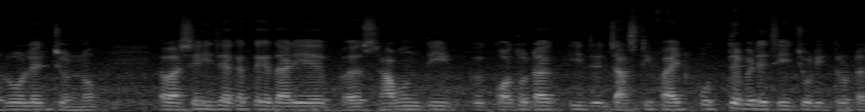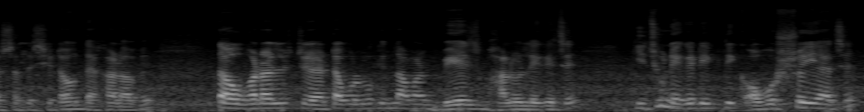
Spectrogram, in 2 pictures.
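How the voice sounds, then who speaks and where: A man speaking, giving a casual film trailer review on his channel and pausing often with fillers. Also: medium pitch, a little hiss or hum. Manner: conversational, hesitant with frequent fillers.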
